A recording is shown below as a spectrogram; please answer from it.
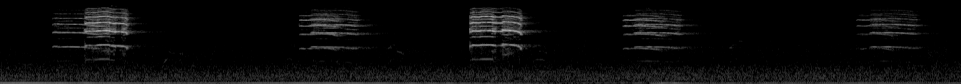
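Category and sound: bird, long-eared owl hooting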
